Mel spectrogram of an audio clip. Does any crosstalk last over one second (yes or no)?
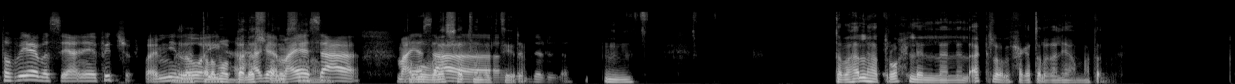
yes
